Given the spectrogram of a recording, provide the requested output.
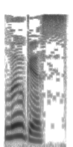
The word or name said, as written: Lugus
